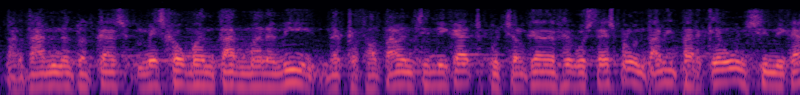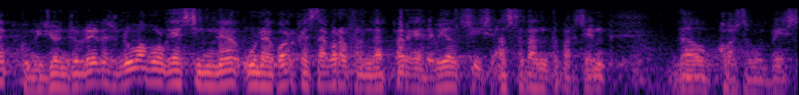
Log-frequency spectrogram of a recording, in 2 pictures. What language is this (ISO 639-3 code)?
cat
